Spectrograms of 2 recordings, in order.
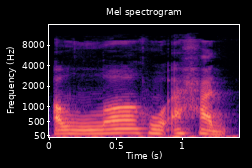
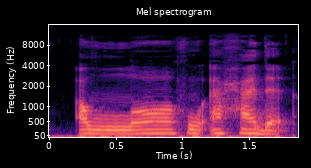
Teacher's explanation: Al-qalqala or the echoing of the letter dal was not done.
